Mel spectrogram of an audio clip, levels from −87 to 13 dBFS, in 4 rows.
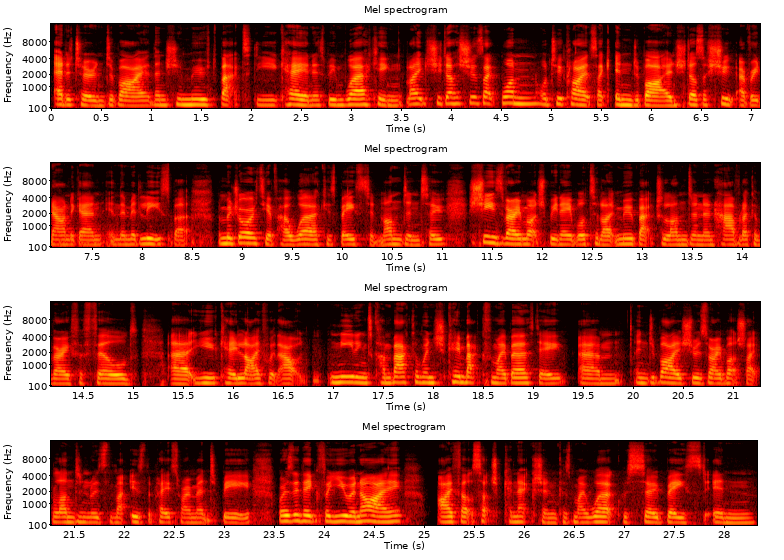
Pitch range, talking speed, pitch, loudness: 170-195 Hz, 260 wpm, 180 Hz, -28 LUFS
